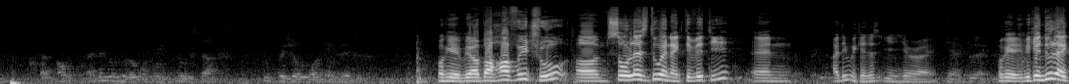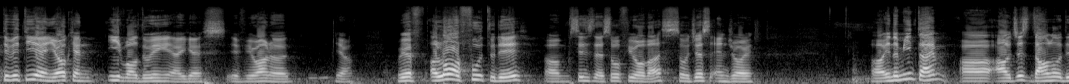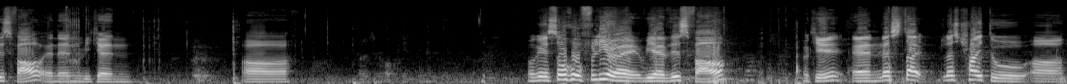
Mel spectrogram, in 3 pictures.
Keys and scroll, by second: 27.5-30.7 typing.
